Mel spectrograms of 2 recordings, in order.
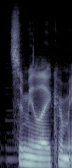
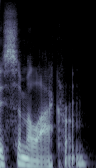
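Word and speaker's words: Simulacrum: Most people pronounce similac. Most people say simulacrim incorrectly. They'll say simileacrim.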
